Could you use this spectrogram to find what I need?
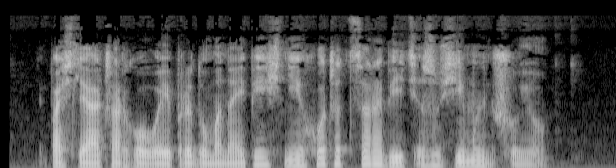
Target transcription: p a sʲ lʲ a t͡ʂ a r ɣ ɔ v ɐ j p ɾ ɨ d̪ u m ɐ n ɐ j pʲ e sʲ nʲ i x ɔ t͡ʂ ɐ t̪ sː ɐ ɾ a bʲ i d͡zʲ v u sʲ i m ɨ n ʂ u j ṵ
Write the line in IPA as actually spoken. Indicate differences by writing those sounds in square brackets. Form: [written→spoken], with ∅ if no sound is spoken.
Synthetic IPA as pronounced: p a sʲ lʲ a t͡ʂ a r ɣ ɔ v ɐ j p ɾ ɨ d̪ u m ɐ n ɐ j pʲ e sʲ nʲ i x ɔ t͡ʂ ɐ t̪ sː ɐ ɾ a bʲ i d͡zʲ [v→z] u sʲ i m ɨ n ʂ u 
